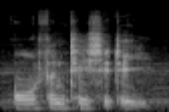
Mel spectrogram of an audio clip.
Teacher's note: You do want to stress on the third syllable.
